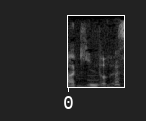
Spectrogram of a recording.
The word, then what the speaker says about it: 商人: 商人のアキンドですね、はい、まさにもろ読み方そのまんま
